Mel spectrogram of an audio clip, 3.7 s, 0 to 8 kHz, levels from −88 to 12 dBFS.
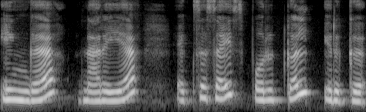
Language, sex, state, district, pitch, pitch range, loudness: Tamil, female, Tamil Nadu, Nilgiris, 230 Hz, 210-290 Hz, -15 LUFS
